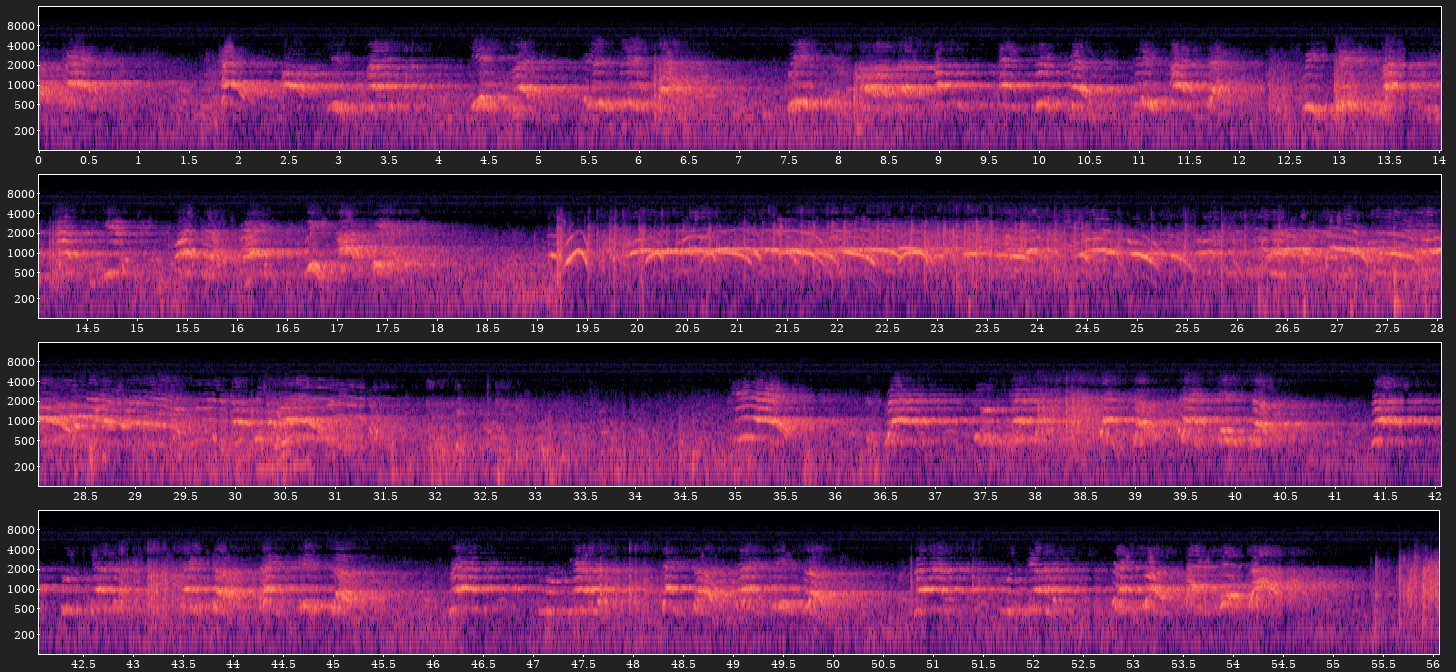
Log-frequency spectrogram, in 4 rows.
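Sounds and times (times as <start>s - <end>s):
girls chanting a cheer: 0.0s - 6.8s, 7.4s - 18.2s, 19.2s - 31.7s, 34.9s - 55.1s.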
